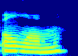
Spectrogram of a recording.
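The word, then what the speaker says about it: ogham: even use it myself it's called Druid om and om is spelled OG G at WordPress it's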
